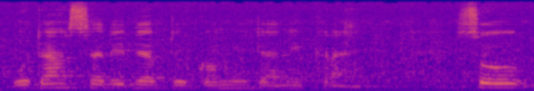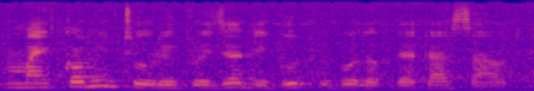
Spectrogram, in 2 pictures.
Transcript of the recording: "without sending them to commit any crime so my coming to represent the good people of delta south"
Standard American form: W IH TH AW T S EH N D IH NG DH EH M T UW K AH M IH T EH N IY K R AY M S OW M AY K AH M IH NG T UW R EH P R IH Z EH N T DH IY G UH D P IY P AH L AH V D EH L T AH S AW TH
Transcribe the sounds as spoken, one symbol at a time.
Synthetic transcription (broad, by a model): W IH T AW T S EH N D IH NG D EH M T UW K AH M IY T EH N IY K R AY M S OW M AY K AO M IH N T UW R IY P R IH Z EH N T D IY G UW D P IY P AH L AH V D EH T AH S AW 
